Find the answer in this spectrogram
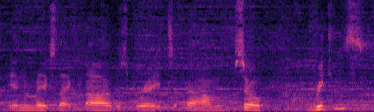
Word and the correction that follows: Risky's: is where we're at. If you guys are ever down, Risky's Barbecue. – Risky's, I said it wrong.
